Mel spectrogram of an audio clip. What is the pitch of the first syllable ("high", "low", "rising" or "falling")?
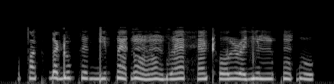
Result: rising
